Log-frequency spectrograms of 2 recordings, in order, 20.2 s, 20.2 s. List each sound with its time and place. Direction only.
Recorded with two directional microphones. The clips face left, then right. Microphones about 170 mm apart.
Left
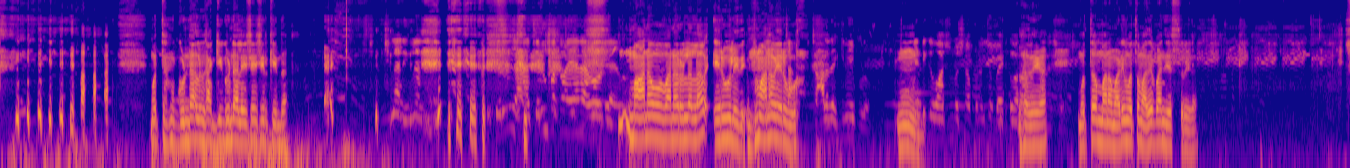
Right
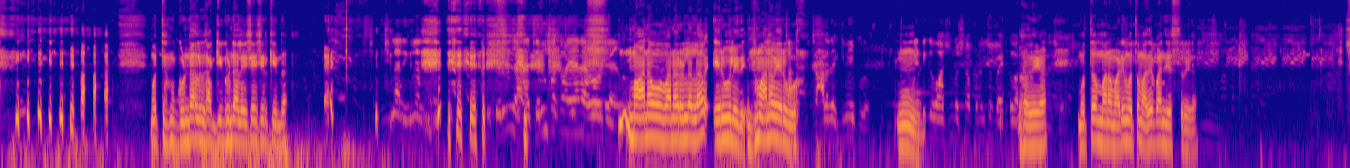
0.0 s a sound: 15° right (ahead or behind)
4.8 s a man's voice: 10° right (ahead or behind); by 11.8 s 35° right (ahead or behind)
12.4 s speech: 5° right (ahead or behind)
13.5 s a man's voice: 35° right (ahead or behind)
13.8 s speech: 5° right (ahead or behind)
15.2 s a man's voice: 30° right (ahead or behind)
16.3 s speech: 15° right (ahead or behind)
